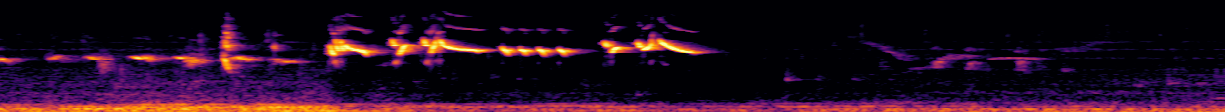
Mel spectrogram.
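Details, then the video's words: Orange-headed Thrush in captivity, singing hard as contest training, pours out a dense string of high, sharp whistled notes and chirps lasting about two seconds, followed by softer calls, over a continuous low hum. "Super Kicauan ANIS MERAH Gacor"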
